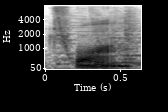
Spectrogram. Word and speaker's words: Troyes: we've stopped in the town of trois which is spelled by troyes um and we were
